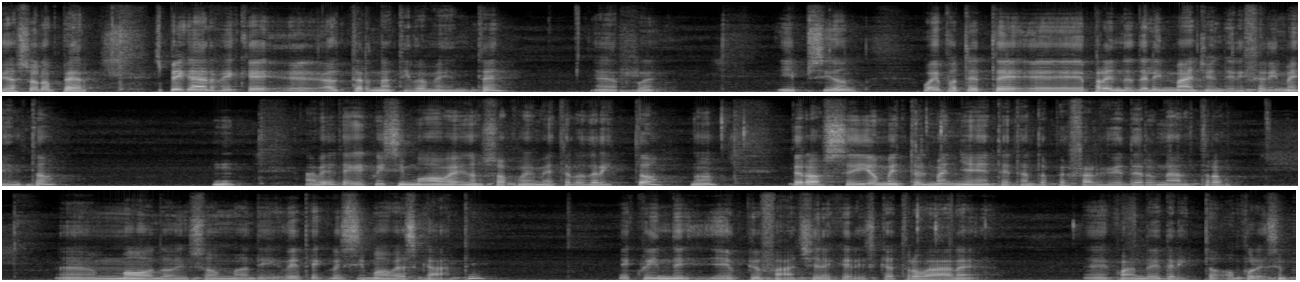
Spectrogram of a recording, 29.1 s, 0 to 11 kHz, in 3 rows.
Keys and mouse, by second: 4.2 r, 16.8-19.0 drag, 19.0 r, 27.0 middle click.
